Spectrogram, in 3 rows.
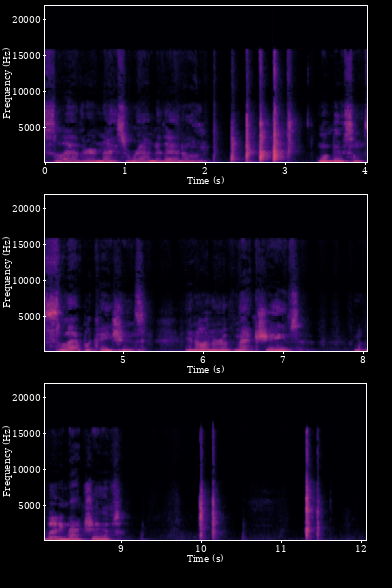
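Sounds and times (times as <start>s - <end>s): palms slapping cheeks: 2.0s - 3.4s, 9.9s - 11.8s.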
